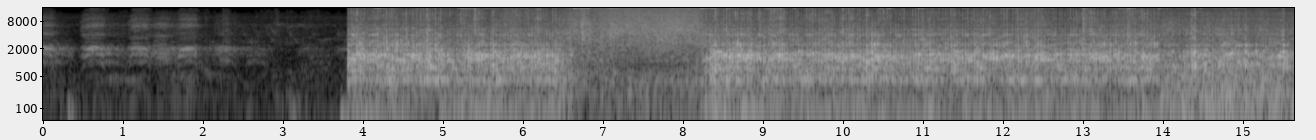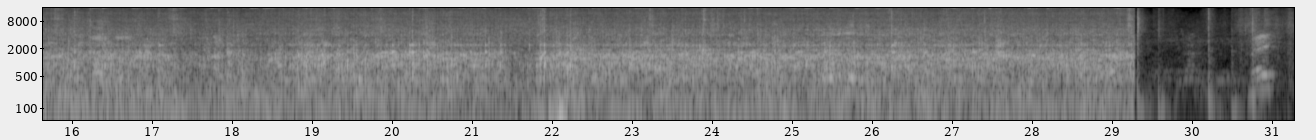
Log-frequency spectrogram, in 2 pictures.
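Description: Geared clay-processing machine running steadily. It starts suddenly a few seconds in, eases briefly twice and stops just before the end. Faint crow calls come before it starts.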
